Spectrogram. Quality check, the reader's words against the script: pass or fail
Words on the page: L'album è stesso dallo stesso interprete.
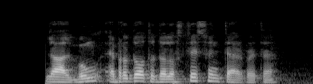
fail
